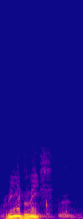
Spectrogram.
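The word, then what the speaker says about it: Friedrich: और ए वी एम एन एफ वी एफ वी फ्रीडरिश, फ्रेड नहीं freed, फ्रीडरिश, वो बड़ा ई बन जाता ना, आई ई।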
